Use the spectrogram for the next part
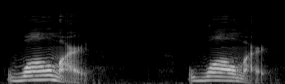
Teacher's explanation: the strongest syllable is of course the first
